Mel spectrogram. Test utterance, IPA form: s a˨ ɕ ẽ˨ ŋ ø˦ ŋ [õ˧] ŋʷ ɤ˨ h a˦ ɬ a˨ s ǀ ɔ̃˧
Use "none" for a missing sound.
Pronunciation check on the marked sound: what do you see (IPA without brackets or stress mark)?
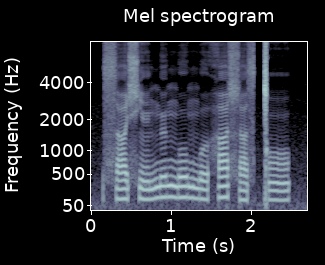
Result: o˧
